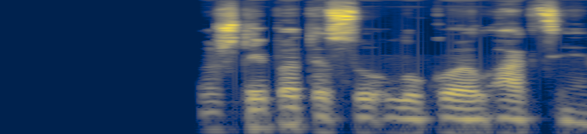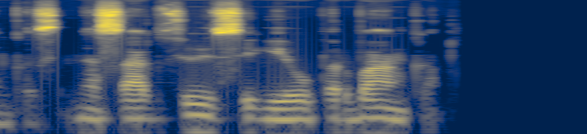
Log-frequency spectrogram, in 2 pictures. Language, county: Lithuanian, Vilnius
